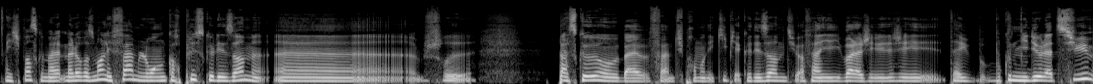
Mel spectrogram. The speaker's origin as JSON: {"language": "French", "town": "Pau", "region": "Nouvelle-Aquitaine", "country": "France", "tie": "born or raised there", "also_born_or_lived": "Vancouver", "said": "j'ai grandi à Pau"}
